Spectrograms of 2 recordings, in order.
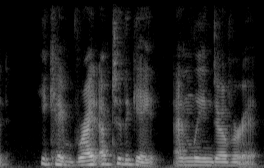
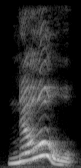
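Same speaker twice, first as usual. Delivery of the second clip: a sudden, loud, firm no; loud clear no; 10 semitones higher, 13 dB louder than usual. A narrator's reading. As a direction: blurt it out loud and clear so Mama jumps. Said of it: "so loudly and clearly that Mama jumped".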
